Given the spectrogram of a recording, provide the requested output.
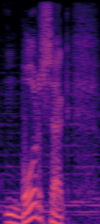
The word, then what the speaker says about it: Dvořák: Espero no haberme equivocado en la selección de la serenata para cuerdas, primer movimiento del compositor checo Antonín, que yo siempre había dicho Dvořák, no sé por qué, pero me han soplado hoy que en realidad se pronuncia Dvořák.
